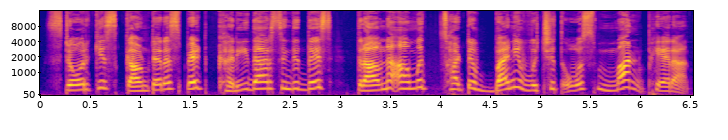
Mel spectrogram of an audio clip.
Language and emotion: Kashmiri, disgusted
